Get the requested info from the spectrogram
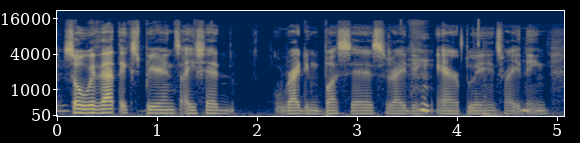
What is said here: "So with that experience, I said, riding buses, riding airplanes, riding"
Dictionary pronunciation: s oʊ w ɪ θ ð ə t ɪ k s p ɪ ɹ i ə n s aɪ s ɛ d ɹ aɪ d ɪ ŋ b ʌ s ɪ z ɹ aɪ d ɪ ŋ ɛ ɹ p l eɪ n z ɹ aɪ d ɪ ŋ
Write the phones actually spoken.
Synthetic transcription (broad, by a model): s oʊ w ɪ ð ə t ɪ k s p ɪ ɹ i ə n s aɪ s ɛ d ɹ aɪ d ɪ ŋ b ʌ s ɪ s ɹ aɪ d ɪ ŋ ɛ ɹ p l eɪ n s ɹ aɪ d ɪ ŋ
